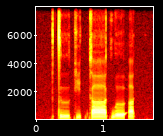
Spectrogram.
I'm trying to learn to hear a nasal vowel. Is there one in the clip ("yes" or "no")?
no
